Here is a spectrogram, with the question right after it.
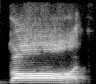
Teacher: ضاد کو جب ہم پڑھیں گے نا اس کو لینتھننگ پڑھتے ہیں، اس کی لمبائی کے ساتھ اس کو ادا کرتے ہیں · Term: صفت استطالہ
